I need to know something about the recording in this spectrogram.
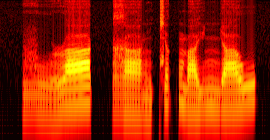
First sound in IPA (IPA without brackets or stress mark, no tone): v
